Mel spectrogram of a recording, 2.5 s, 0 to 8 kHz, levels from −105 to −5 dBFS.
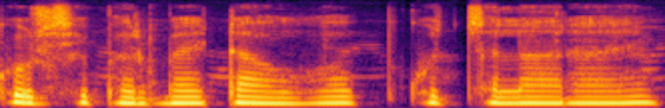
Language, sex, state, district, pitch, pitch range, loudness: Marwari, female, Rajasthan, Nagaur, 165 Hz, 160-170 Hz, -17 LUFS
